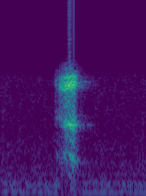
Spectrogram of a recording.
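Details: Intoxicated adult with a bout of hiccups: a single sharp, abrupt hiccup with a brief throaty catch over quiet room noise: hiccup.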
